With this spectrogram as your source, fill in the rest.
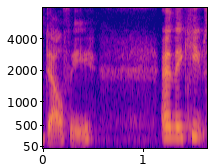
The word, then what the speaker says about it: Delphi: And also they keep pronouncing the city of Delphi wrong. Because they keep pronouncing it Delphi, which is, like, fine. I think that's how the English pronounce it, but in the actual Greek language, it's pronounced Delphi.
